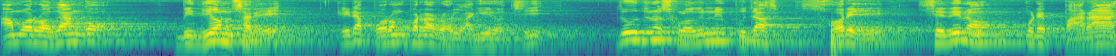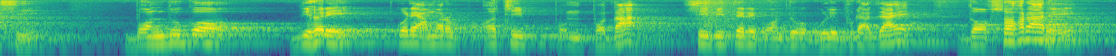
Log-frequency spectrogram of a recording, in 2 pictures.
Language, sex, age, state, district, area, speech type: Odia, male, 60+, Odisha, Nayagarh, rural, spontaneous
